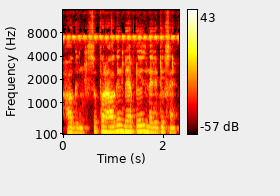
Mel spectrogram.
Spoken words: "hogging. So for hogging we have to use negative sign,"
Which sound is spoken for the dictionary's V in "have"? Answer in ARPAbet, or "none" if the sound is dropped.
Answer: B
